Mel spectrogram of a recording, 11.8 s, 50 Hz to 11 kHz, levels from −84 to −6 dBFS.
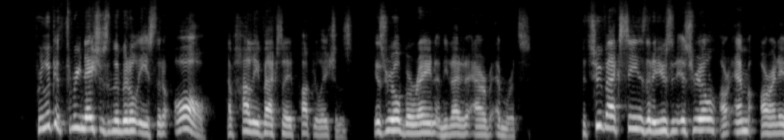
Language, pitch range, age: English, 150-205 Hz, 50-69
